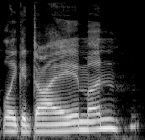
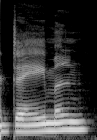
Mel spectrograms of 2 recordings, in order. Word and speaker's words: Daemon: So there's actually two different ways to do Daemon, and there's actually different ways to pronounce it too, like a Daemon or Daemon. Daemon versus Daemon.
